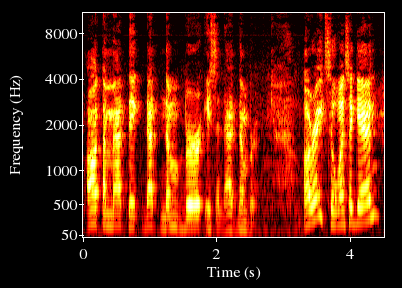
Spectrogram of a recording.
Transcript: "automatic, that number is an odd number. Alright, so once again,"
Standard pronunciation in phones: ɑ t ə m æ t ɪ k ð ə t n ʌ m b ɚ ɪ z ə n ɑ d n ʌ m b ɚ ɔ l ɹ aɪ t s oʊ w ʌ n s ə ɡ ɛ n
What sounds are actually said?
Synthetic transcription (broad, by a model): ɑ t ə m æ t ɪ k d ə t n ʌ m b ɚ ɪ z ə n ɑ d n ʌ m b ɚ ɔ l ɹ aɪ t s oʊ w ʌ n s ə ɡ ɛ n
